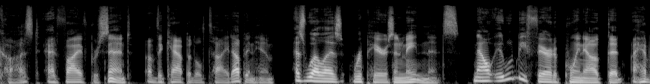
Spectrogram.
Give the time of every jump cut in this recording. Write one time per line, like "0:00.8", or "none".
0:02.8
0:04.6

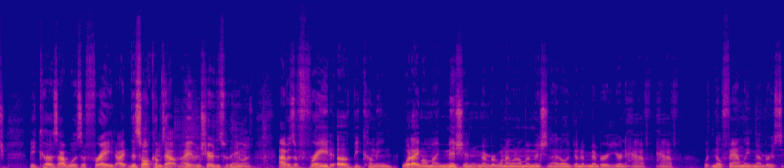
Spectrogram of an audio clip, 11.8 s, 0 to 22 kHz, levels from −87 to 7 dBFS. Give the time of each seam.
0:06.0
0:06.3
0:09.8

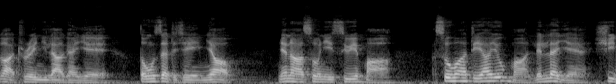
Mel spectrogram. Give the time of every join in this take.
none

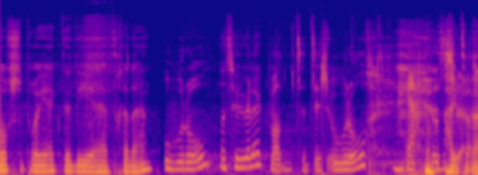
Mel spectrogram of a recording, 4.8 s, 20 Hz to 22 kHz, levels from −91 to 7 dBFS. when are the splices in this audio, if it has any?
none

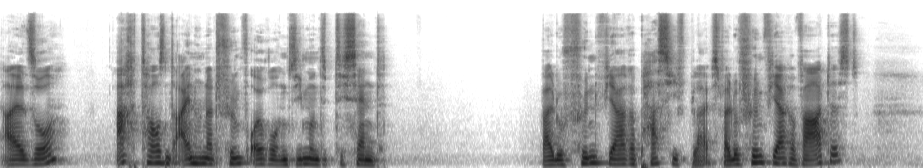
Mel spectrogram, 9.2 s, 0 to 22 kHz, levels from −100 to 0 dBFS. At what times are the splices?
none

